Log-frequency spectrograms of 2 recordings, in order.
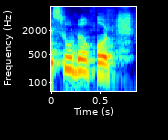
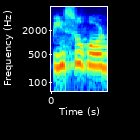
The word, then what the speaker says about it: pseudocode: लेकिन इसकी जो प्रोनाउंसिएशन है वो है पी से स्टार्ट होती है। पी एस ओ यू डी ओ सी ओ डी ई यानी इसे हम पीसो कोड नहीं कहेंगे।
